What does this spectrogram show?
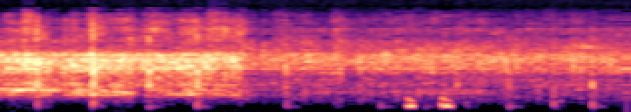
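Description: An applause sound effect played from a button: a short burst of clapping and cheering, dense and crackly at first, then thinning into scattered claps and a few soft thuds before fading out.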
